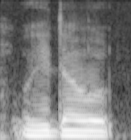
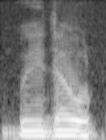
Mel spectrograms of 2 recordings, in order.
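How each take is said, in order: Both takes have the same delivery.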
